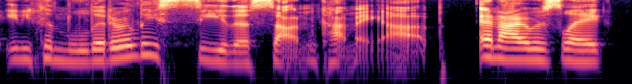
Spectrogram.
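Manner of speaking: normal talking voice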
